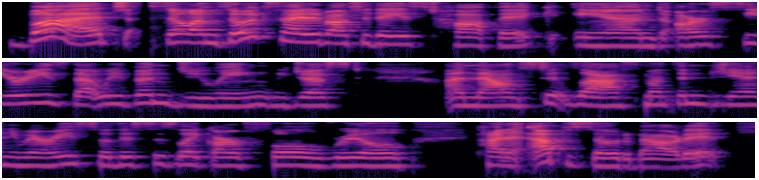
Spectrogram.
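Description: Chatty woman with a cold-roughened voice. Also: medium pitch, fairly even intonation, moderate pace, bright, forceful tone. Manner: chatty, loose, with many restarts. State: slightly raspy from a cold. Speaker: podcast co-host. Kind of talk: casual chat.

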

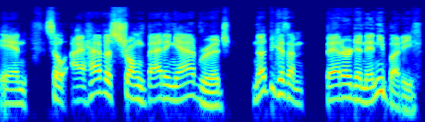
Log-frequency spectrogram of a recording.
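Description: A man talks as a guest in a business interview. He is earnest and often repeats words as he restarts a thought. His voice sits at a middle pitch, and the room sound is dry and close. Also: very animated, brisk, fairly bright tone, no echo. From Canada. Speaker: guest, chief people officer.

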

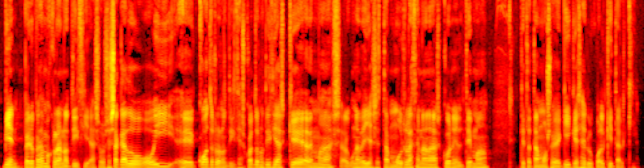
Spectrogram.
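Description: A man with a soft, dark-toned voice and a Castilian accent from Spain. His pitch sits in the middle of the male range. He hosts a podcast alone, chatting informally and explaining as he addresses the listeners directly. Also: brisk. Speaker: podcast host. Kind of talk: informal solo podcast talk.

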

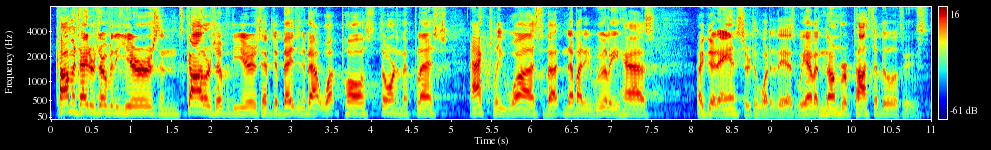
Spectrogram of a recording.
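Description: A middle-aged man with a South Houston Texan accent, preaching a sermon in an earnest way, slowing down to stress key words and adding light self-deprecating humor. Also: a little high, fairly even intonation, pushed and bright. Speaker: pastor. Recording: long hall reverb from a church sanctuary.

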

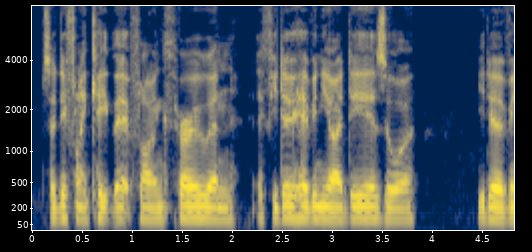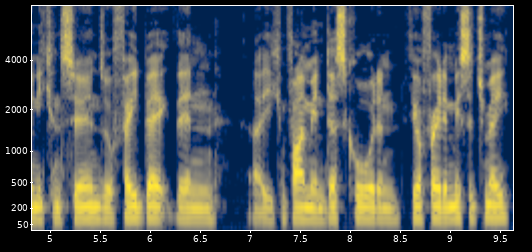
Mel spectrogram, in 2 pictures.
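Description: Kiwi guy, lowish voice, super dry sound, chill and full of ums. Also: no echo. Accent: New Zealand. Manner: relaxed, unhurried, many filler ums. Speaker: marketing and growth lead. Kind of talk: casual self-introduction on a livestream.

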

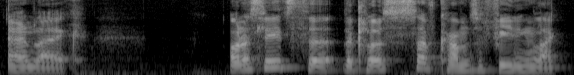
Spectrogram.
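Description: A man co-hosting a podcast, chatting casually with swearing and telling anecdotes in an animated way, acting out quotes. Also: mid-range voice, normal speed. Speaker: podcast co-host.

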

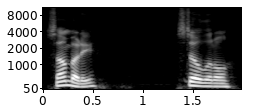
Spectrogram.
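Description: A man in his twenties hosts a casual talk show with a smooth, clear voice. He tells stories in an animated, jokey way, and the sound is close and dry. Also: medium pitch, fairly quick, dry recording. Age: 20s. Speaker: host of a fan sports show. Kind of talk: casual chat.

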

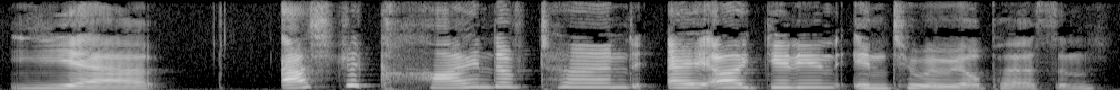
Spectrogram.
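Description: Girl playing a chatty matter-of-fact teammate in an audio drama, high voice, dry close mic. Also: lively intonation, takes it slowly, clear, resonant tone, no echo. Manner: casual, explanatory.

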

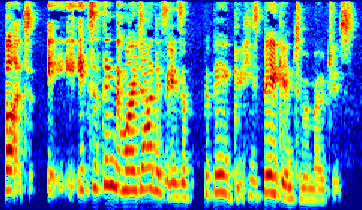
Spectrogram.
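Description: A woman co-hosting a podcast in a relaxed, casual conversational style. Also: a little high, normal speed. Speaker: podcast host; actor. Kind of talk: relaxed casual chat about a radio drama.

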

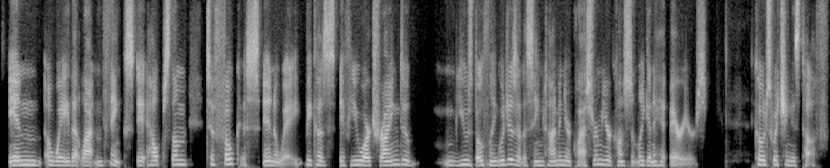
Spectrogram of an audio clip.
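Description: A woman's voice: mid-range voice, fairly even intonation, normal speed, darkish tone, dry recording, clean studio sound. A woman co-hosting an educational podcast, earnestly laying out her case point by point. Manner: earnest, explanatory, building arguments point by point. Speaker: podcast co-host, Latin teacher. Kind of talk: enthusiastic educational podcast discussion.

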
